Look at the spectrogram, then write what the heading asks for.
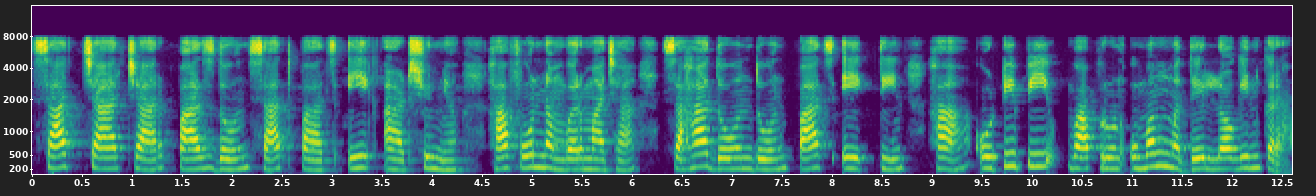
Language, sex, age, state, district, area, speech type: Marathi, female, 30-45, Maharashtra, Amravati, urban, read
